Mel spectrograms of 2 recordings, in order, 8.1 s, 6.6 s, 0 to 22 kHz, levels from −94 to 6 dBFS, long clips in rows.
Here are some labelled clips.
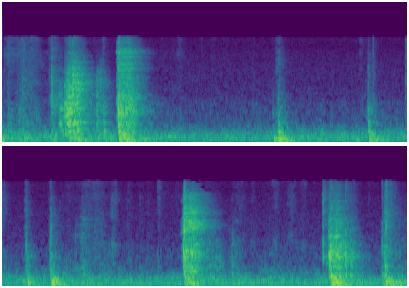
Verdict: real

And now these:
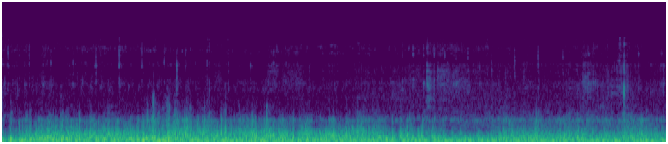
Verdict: real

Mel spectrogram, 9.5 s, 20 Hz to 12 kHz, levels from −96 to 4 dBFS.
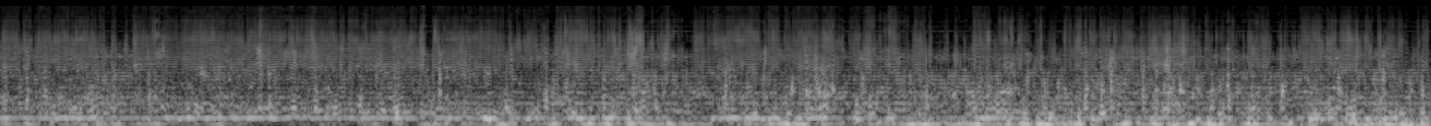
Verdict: fake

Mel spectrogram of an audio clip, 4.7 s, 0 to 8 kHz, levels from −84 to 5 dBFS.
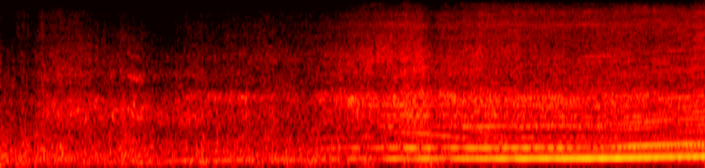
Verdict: real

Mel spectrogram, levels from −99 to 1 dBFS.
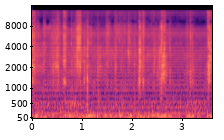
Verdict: fake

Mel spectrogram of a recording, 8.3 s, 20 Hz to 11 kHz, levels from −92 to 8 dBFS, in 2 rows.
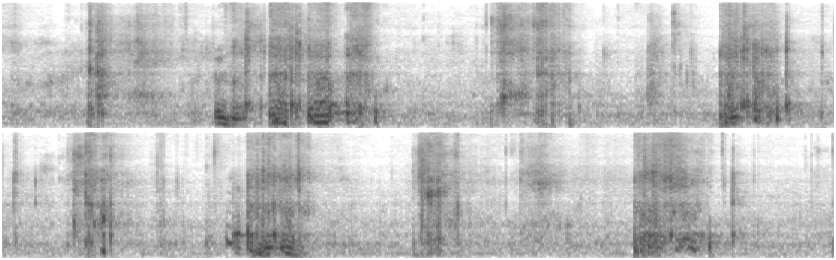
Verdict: fake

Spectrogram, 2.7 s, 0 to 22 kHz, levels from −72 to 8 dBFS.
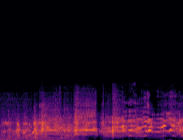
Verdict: fake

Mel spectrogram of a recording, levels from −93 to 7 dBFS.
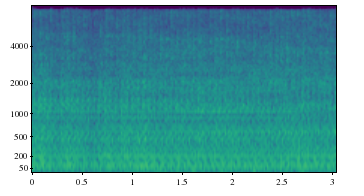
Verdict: real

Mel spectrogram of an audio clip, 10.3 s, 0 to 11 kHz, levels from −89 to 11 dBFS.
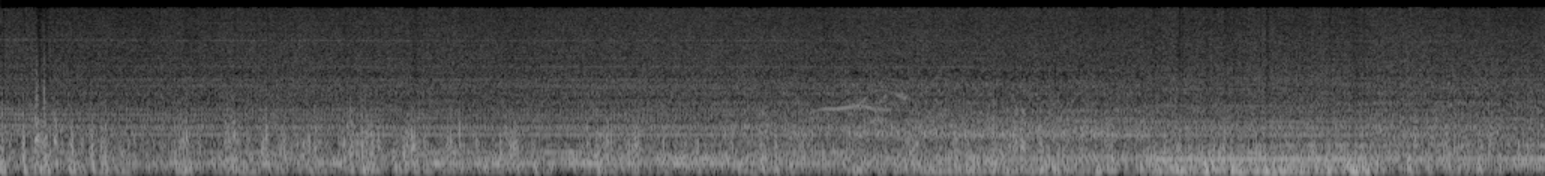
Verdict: real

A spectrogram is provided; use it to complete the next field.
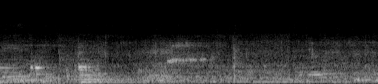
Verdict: fake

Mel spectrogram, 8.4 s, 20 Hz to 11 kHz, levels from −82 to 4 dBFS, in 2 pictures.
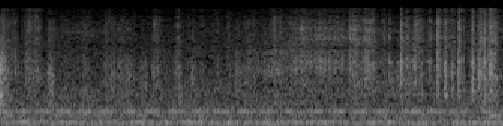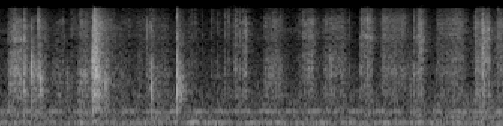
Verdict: fake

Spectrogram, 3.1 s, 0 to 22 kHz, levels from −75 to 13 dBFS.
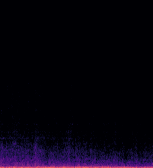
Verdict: fake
